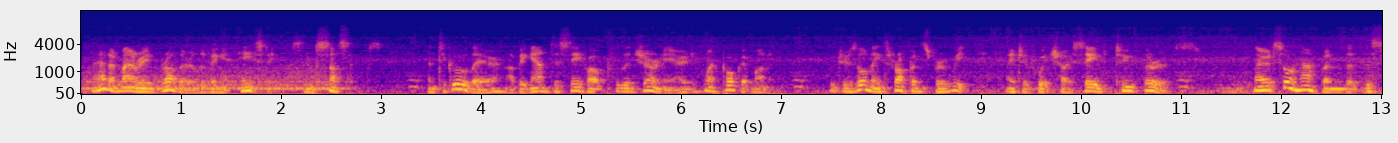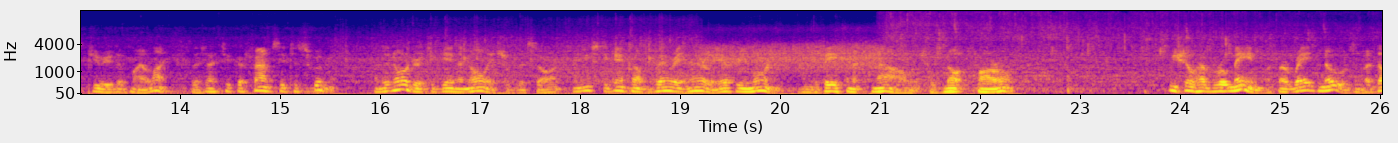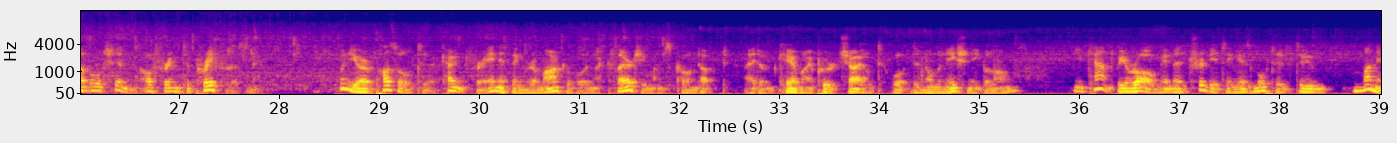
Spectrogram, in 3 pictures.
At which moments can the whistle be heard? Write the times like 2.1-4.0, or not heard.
not heard.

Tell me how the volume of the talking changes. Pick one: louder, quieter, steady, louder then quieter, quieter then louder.
louder.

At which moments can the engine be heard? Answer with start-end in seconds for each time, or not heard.
0.0-2.8.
